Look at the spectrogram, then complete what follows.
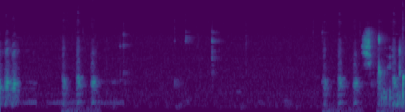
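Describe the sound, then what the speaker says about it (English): Minecraft chickens in the Stoneblock modpack cluck in short scattered bursts, with a few soft clicks and small noises in the quiet gaps between them. "I've got my chickens"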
